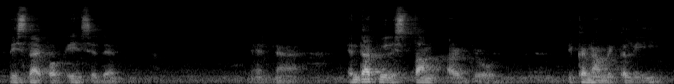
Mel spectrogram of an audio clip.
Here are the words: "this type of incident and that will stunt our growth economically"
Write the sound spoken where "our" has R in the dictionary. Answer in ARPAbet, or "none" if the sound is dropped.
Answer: W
